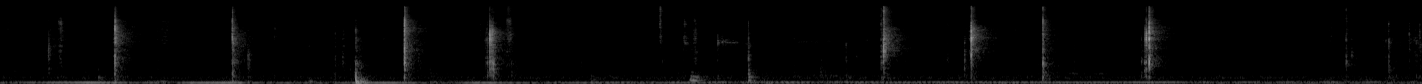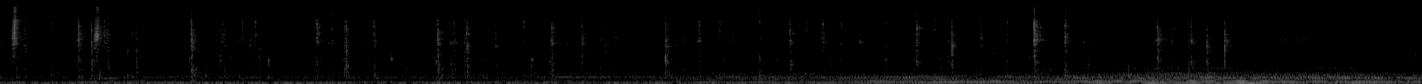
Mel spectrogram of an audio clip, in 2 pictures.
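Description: Sleeved trading cards handled on a tabletop. About ten sharp, loud clicks and snaps come in the first twelve seconds as cards are put down and picked up, then a longer run of softer, quicker ticks.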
